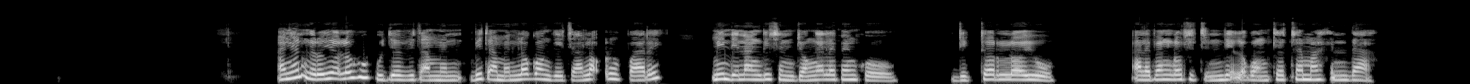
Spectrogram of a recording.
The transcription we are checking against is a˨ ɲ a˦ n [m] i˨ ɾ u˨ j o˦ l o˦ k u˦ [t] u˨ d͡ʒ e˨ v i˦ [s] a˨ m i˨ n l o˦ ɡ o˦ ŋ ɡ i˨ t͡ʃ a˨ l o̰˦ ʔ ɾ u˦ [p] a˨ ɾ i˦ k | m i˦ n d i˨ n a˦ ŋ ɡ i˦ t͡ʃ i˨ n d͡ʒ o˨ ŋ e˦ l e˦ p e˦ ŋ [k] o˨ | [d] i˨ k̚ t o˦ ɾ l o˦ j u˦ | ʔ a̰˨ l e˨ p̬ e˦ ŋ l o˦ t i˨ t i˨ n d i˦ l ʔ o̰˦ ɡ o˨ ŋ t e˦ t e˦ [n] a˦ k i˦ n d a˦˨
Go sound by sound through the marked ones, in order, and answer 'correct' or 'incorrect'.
incorrect: ŋ, incorrect: k, incorrect: t, correct, correct, correct, incorrect: m

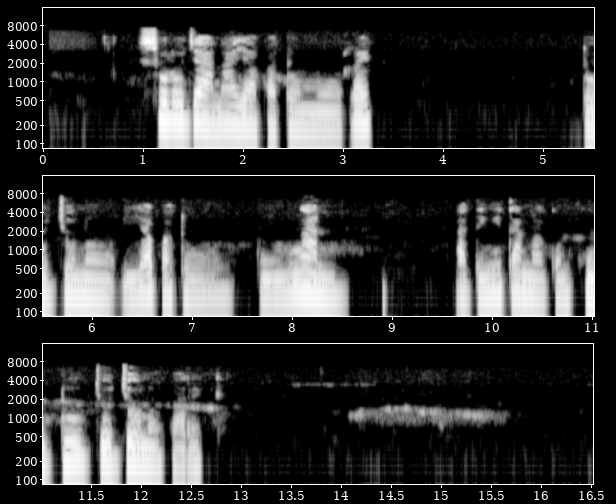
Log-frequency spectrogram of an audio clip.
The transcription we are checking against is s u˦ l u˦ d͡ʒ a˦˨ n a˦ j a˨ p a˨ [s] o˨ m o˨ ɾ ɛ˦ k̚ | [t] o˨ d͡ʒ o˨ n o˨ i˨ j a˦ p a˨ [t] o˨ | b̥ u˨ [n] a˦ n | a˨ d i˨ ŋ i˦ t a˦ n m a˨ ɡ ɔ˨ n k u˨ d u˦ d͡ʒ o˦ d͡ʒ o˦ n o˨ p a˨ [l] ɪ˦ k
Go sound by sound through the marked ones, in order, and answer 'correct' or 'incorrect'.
incorrect: t, correct, correct, incorrect: ŋ, incorrect: ɾ

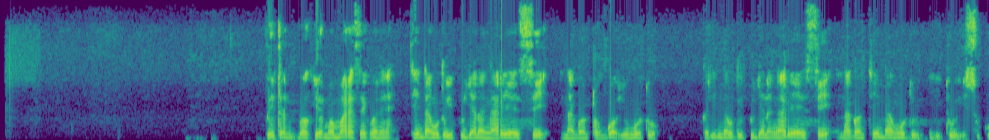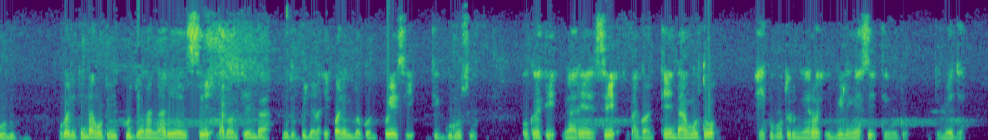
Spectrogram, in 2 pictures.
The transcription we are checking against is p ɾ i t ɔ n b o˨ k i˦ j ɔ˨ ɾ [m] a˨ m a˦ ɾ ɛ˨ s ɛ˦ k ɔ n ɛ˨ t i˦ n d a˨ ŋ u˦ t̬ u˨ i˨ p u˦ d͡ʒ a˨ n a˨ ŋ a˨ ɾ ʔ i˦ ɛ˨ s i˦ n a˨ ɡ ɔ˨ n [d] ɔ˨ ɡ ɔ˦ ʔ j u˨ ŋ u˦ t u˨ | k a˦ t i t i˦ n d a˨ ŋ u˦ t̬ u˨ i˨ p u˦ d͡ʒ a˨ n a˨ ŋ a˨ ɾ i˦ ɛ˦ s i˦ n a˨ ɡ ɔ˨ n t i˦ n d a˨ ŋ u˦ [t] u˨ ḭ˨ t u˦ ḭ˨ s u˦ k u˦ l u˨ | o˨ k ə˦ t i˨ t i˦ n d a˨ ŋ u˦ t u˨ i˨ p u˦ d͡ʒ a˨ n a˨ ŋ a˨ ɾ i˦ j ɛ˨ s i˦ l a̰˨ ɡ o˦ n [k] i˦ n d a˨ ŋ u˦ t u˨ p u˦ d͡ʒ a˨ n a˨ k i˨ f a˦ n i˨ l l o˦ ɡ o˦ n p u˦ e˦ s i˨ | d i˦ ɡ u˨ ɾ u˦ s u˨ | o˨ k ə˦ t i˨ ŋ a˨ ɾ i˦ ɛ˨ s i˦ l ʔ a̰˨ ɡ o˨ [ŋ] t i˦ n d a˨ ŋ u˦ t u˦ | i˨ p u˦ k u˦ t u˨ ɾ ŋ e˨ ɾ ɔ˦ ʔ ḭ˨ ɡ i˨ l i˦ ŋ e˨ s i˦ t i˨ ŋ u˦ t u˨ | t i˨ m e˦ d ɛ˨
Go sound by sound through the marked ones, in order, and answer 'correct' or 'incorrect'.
correct, incorrect: t, correct, incorrect: t, incorrect: n

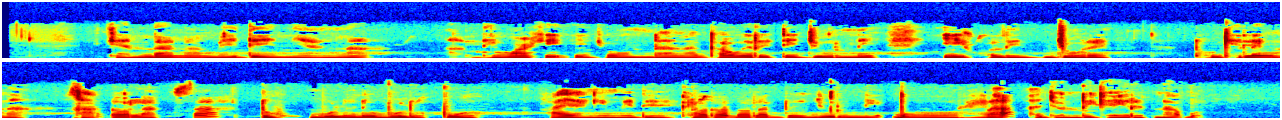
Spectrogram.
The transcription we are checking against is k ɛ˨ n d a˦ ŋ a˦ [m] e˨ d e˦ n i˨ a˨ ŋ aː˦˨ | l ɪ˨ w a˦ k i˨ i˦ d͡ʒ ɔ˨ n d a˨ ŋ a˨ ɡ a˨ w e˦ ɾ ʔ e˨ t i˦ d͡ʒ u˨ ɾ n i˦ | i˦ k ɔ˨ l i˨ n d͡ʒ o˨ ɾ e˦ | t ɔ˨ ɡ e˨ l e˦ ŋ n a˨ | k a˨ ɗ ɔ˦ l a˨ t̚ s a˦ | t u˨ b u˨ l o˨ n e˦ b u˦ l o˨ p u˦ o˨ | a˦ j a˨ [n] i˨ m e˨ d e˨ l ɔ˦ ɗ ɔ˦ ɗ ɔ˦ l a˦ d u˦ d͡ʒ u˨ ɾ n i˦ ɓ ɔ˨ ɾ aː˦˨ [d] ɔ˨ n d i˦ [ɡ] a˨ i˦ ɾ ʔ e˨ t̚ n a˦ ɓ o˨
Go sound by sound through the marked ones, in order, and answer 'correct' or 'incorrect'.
correct, incorrect: ŋ, incorrect: d͡ʒ, correct

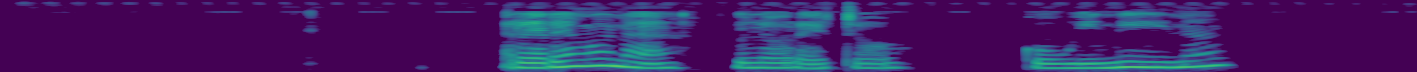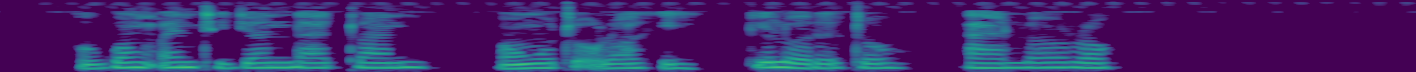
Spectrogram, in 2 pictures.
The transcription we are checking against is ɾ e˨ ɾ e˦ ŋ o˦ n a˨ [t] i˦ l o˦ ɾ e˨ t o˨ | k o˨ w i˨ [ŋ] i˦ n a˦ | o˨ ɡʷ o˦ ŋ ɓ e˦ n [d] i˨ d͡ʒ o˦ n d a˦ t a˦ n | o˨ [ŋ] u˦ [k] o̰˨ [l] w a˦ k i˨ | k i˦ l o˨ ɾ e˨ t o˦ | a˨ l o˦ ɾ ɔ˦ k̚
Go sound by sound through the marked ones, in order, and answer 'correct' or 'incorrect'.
incorrect: k, incorrect: n, incorrect: t, correct, incorrect: t, correct

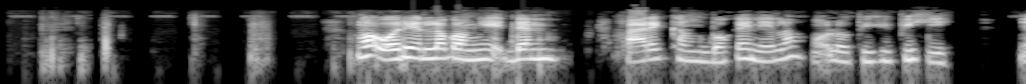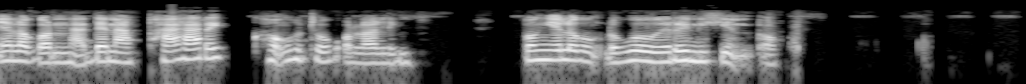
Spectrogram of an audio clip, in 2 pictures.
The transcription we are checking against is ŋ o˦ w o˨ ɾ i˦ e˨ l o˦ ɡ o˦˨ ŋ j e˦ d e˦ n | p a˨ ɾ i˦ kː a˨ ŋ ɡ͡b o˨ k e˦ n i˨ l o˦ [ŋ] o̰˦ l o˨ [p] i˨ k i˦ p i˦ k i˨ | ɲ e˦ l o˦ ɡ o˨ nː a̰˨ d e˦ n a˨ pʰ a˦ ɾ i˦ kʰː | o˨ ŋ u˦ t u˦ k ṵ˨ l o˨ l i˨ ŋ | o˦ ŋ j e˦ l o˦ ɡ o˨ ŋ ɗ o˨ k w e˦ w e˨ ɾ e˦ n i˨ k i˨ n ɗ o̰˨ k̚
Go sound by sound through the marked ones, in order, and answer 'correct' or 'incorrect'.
correct, correct

